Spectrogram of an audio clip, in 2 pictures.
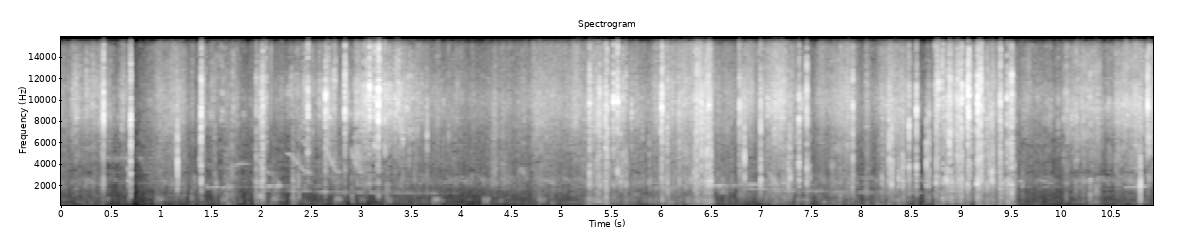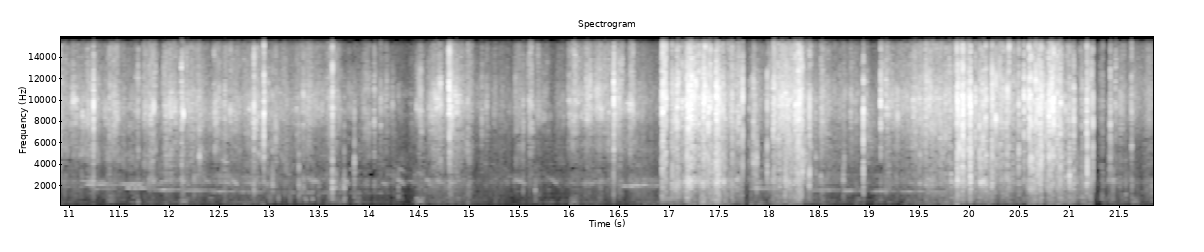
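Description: A bird calling again and again with a clear whistle that slides down in pitch, about every four to five seconds, over rustling and crackling of leaves and branches as acerola fruit is picked from the bush.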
